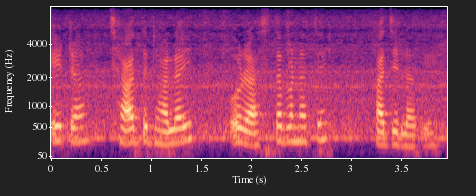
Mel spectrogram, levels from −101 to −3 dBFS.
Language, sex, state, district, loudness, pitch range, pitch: Bengali, female, West Bengal, Cooch Behar, -18 LUFS, 215-265 Hz, 250 Hz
